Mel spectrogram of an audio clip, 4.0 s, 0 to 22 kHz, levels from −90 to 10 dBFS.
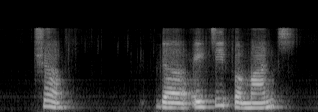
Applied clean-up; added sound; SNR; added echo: neural separator model SepFormer DNS4.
